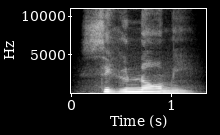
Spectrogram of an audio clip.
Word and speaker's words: Συγγνώμη: Συγγνώμη.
